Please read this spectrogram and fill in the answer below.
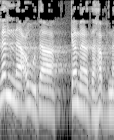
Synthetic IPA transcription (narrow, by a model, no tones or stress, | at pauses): lanːaʕuːd̪aː | kamaːðaɦabna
